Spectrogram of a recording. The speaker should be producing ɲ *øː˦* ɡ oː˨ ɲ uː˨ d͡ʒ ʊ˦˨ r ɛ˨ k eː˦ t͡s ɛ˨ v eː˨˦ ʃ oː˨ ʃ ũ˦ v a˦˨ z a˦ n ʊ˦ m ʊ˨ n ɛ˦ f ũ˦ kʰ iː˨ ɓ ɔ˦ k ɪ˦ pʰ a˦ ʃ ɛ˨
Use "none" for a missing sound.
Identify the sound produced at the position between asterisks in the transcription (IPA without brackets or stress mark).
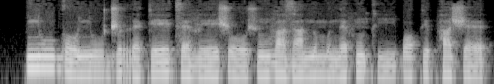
uː˦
